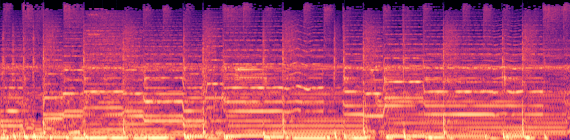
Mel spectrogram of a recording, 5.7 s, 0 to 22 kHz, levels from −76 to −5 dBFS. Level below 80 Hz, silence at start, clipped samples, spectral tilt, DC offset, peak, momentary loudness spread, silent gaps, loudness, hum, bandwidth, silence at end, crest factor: -16 dBFS; 0 s; 0.2%; -4.5 dB/octave; under 0.1%; 0 dBFS; 2 LU; none; -9 LUFS; none; over 20 kHz; 0 s; 8 dB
